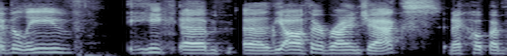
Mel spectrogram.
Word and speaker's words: Jacques: right because he's got i always for a while when i was younger i thought it was always jacuzz because jocks because there's a q in there and english and we is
